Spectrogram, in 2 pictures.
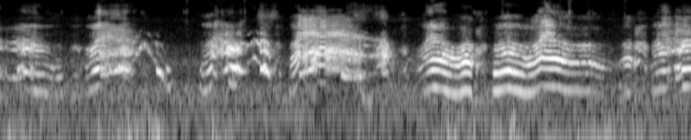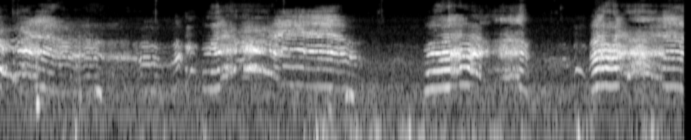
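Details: A baby cries in repeated wailing bursts with short breaths between them, in a small room.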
